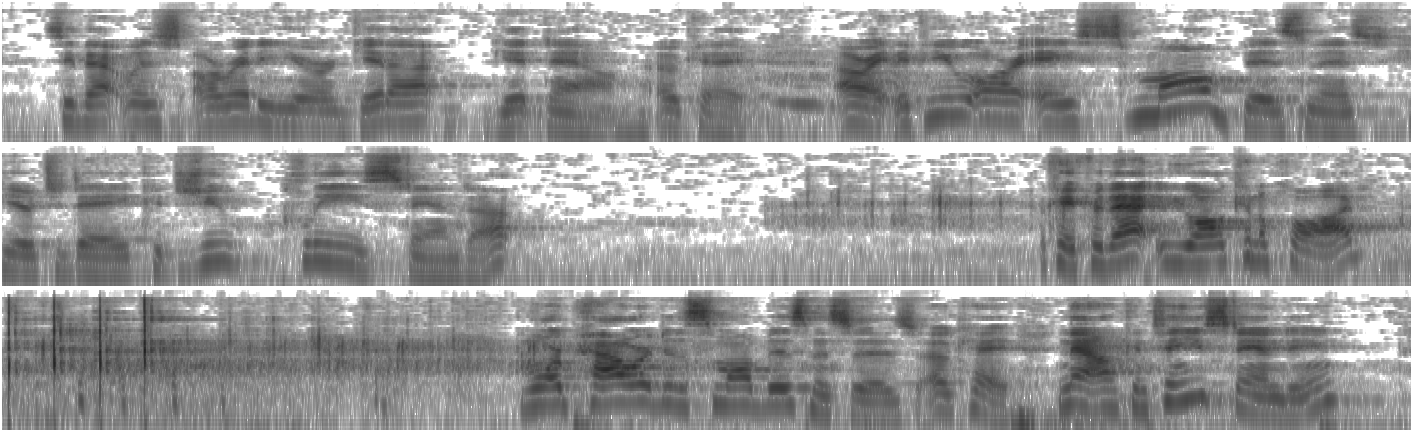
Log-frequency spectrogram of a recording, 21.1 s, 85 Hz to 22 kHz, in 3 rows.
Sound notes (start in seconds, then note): 10.9 light applause; 14.0 applause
